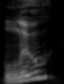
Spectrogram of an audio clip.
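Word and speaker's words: Lugh: of the uh the emerald aisle and basically Lou ended up going to the to the place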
